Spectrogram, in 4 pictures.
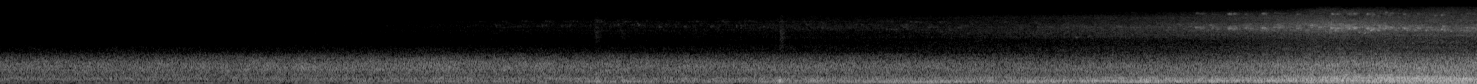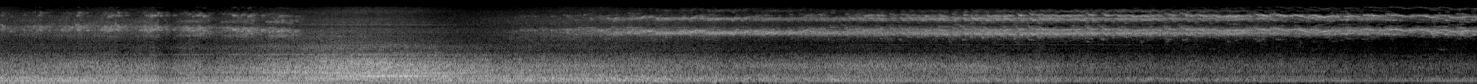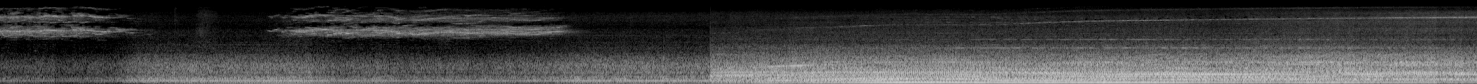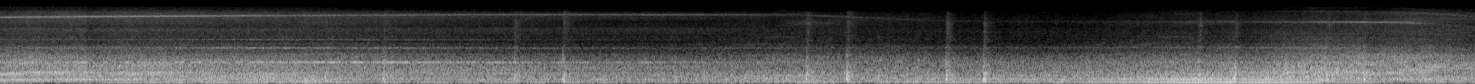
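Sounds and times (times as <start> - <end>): train passing rumble: 0.0 - 59.0
high wheel squeal: 10.8 - 18.8, 19.9 - 31.1, 32.2 - 35.4, 36.7 - 52.0
deep engine drone: 36.4 - 43.2
rising whine: 36.6 - 51.7.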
